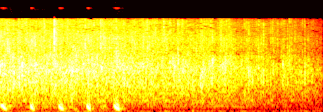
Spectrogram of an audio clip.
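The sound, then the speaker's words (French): Brief applause: a steady, quick rhythm of hand claps, with a few sharp beats standing out in the first second, then a dense patter of clapping that fades slightly toward the end. “Mais euh, on je pense qu'on peut leur donner une main d'applaudissement.”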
